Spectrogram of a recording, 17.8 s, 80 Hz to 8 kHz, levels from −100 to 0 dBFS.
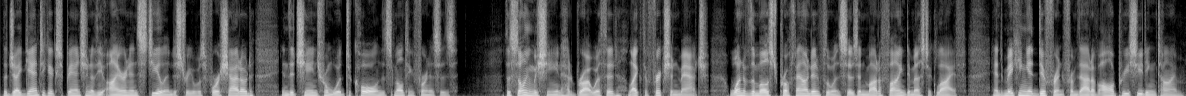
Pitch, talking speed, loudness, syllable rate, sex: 130 Hz, 180 wpm, -20 LUFS, 5.4 syllables/s, male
